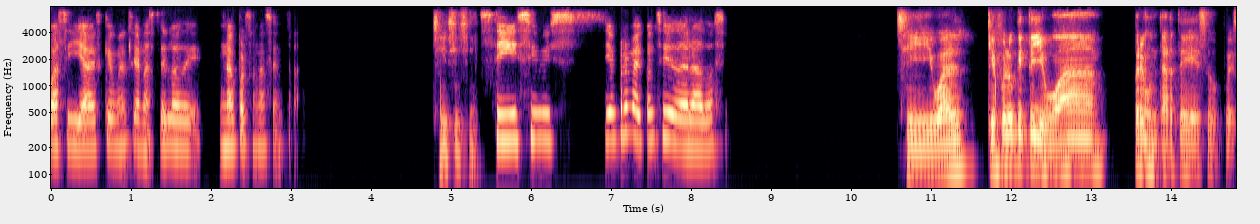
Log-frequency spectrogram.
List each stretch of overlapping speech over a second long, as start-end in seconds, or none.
none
